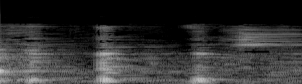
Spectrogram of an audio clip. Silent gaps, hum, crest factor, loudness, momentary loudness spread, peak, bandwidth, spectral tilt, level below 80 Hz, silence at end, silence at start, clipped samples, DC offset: none; none; 22 dB; -25 LUFS; 17 LU; -4 dBFS; 10 kHz; -5 dB/octave; -46 dBFS; 0 s; 0 s; under 0.1%; under 0.1%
